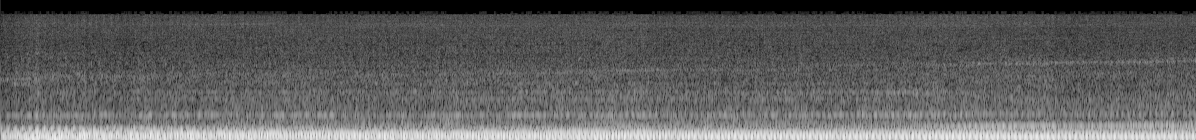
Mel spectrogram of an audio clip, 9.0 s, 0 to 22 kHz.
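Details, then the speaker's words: Honda turbo B20 VTEC build on E85, turbo manifold previously cracked and reinforced: loud, deep steady idle with a slight uneven shudder underneath; a misfire is heard, and it is suspected to be the injectors, unconfirmed. "That's injectors. It's the injector. If anything."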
